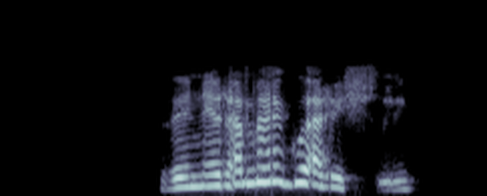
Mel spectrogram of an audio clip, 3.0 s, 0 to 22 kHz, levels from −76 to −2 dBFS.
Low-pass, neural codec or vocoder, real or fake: 5.4 kHz; codec, 16 kHz, 4 kbps, FunCodec, trained on LibriTTS, 50 frames a second; fake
